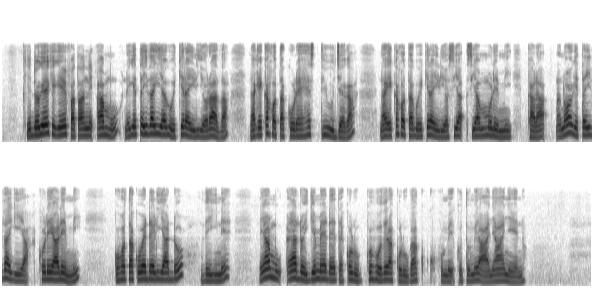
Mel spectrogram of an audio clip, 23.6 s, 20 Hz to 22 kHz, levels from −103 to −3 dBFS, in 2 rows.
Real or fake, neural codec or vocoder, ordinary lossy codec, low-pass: real; none; none; 7.2 kHz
